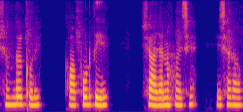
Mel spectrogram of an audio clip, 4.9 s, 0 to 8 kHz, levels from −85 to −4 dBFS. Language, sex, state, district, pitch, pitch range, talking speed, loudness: Bengali, female, West Bengal, Jalpaiguri, 200 Hz, 195-210 Hz, 110 wpm, -18 LUFS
